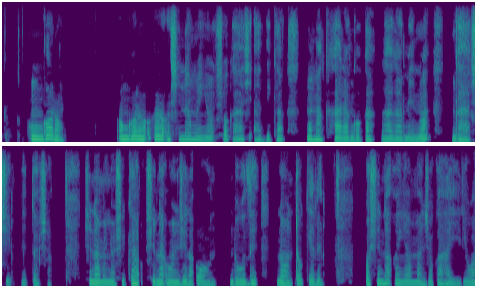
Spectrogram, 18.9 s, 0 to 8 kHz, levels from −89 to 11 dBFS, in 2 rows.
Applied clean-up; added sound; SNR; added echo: none; none; none; none.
